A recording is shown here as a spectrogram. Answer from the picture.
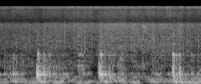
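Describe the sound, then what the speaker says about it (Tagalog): Onion fries in a pan for leftover-food cooking with a continuous loud sizzle, broken by three scraping stirs at a steady pace. "sunod naman natin yung ating onion. Ito ang ating onion. Ayan, kisa lang natin. Medium fry lang tayo."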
